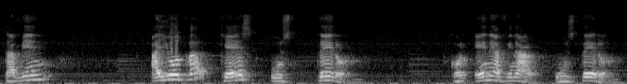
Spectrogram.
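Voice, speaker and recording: Male preacher, fairly high voice, pastoral Bible-study sermon, chatty asides, soft music underneath. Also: huge pitch swings, low-quality recording. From Spain. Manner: warm pastoral address with frequent asides, pausing to work the computer.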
